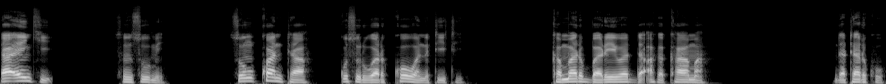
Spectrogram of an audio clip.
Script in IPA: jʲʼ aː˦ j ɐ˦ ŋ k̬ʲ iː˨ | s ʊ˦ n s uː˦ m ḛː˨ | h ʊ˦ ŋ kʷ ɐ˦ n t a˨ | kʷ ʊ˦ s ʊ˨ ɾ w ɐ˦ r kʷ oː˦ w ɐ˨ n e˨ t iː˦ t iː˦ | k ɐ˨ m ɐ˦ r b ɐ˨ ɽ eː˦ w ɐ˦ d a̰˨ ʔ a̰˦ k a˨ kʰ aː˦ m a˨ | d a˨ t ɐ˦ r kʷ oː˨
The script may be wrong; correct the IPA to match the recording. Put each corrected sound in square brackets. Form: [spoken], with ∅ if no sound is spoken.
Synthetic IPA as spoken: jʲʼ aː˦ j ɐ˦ ŋ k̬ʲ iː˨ | s ʊ˦ n s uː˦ m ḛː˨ | [s] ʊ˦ ŋ kʷ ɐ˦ n t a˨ | kʷ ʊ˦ s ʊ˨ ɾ w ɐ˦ r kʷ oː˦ w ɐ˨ n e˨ t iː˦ t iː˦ | k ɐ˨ m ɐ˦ r b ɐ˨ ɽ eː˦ w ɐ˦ d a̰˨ ʔ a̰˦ k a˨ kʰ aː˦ m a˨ | d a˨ t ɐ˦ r kʷ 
